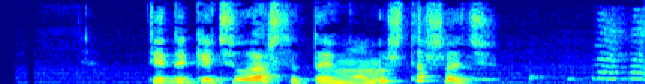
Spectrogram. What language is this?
Mari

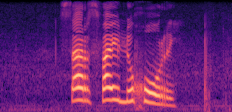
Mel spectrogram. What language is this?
Tswana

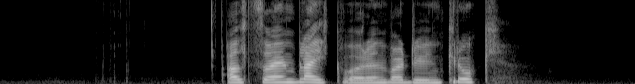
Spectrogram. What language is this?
Norwegian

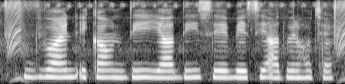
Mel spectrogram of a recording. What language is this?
Magahi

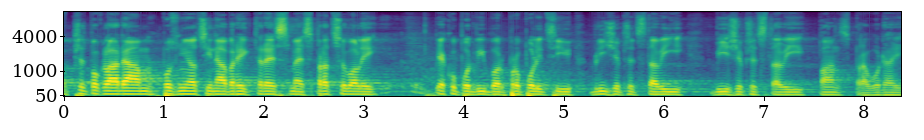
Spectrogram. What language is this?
Czech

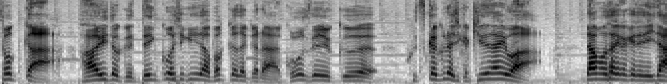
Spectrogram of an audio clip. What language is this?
Japanese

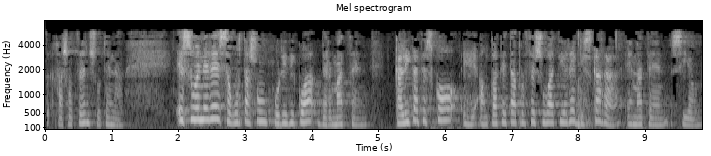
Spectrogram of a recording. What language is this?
Basque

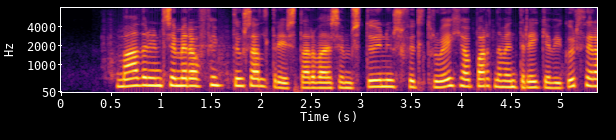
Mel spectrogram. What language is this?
Icelandic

